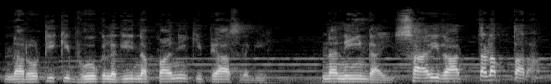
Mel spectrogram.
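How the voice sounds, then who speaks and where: A man preaching a sermon and telling a moral story, with dramatic swings between loud emphatic peaks and hushed passages. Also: medium pitch, measured pace, faint music behind.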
